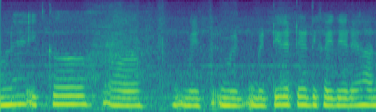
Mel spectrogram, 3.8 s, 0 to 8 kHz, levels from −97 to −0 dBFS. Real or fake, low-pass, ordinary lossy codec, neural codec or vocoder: real; none; none; none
